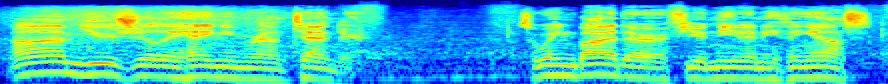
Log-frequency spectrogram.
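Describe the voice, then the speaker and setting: An actor playing a smug, corrupt police detective who sells information, breezy and teasing, in an English video game dub. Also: male voice, medium pitch, a little fast, slight background noise, natural voice. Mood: wry, chatty. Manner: breezy, cocky, wry, teasing.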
